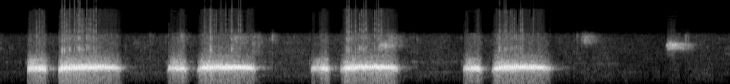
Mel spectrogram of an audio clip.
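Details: A pet dove gives four low, hollow two-part coos, a short note then a longer one, about every one and a half seconds; faint high chirps follow at the end.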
